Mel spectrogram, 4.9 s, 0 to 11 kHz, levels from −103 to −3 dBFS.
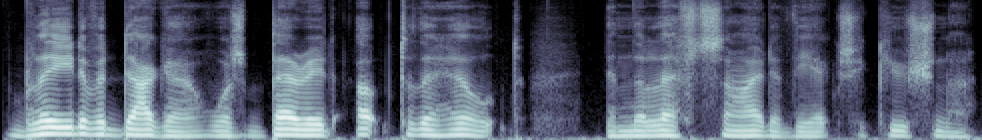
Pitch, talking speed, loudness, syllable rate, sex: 120 Hz, 220 wpm, -18 LUFS, 5.7 syllables/s, male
